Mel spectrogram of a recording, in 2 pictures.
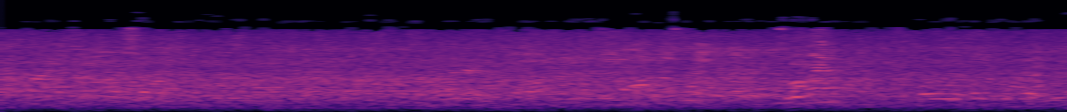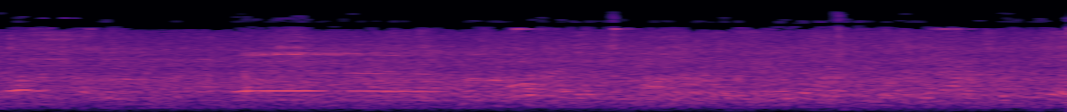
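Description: A crowd of people chatters and murmurs nearby.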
